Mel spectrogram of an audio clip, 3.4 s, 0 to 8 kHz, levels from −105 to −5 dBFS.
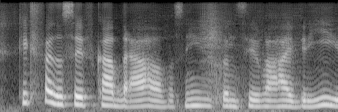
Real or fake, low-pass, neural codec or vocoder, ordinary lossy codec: fake; 7.2 kHz; codec, 16 kHz, about 1 kbps, DyCAST, with the encoder's durations; none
